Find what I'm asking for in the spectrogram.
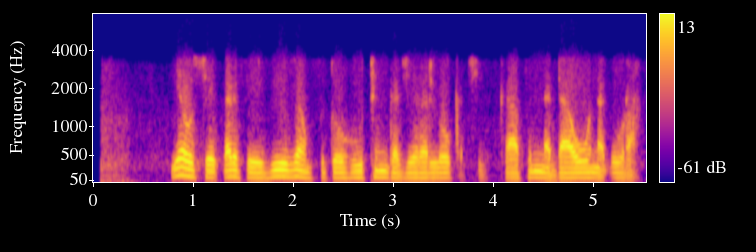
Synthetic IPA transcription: jɐ˦˨wseː˨kʼɐ˦ɽɸeː˨bɪ˦ju˦zɐ˦˨mɸɪ˦toː˦ɦuː˦tʊ˦ŋɡɐ˨d͡ʒeː˦ɽɐ˦nloː˦kɐ̥˨t͡ʃiː˦kʰaː˨ɸɪ˦nːa˨daː˦woː˦na˨ɗoː˦ɽa̰ː˨

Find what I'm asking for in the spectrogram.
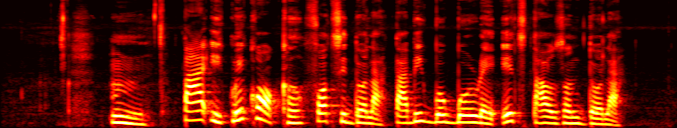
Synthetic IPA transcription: ta˧i˨k͡pĩ˨˦kɔ˦˨kã˧fɔ˦ti˦dɔ˧la˦˨ta˧bi˦ɡ͡bo˧ɡ͡bo˧ɾɛ˨ʔe˦tta˦wzã˧ndɔ˧la̰˨

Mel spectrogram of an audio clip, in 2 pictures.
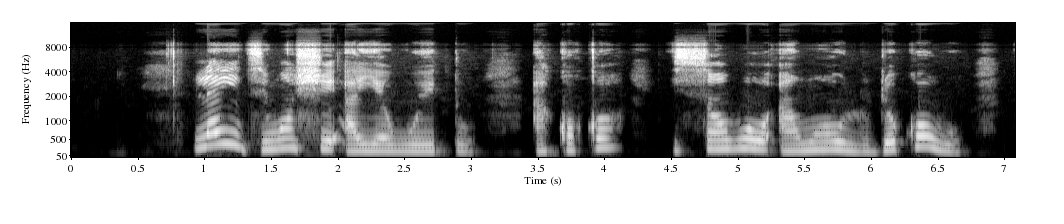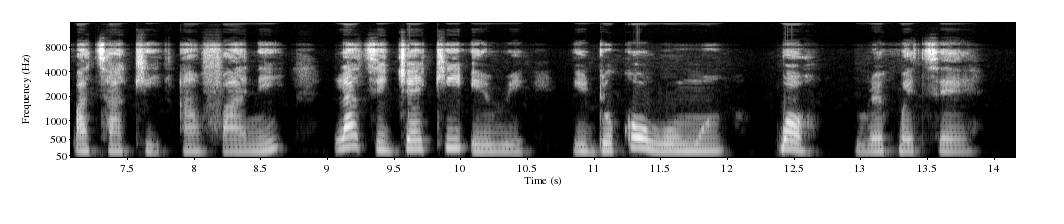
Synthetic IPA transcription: lɛ˦j̃ĩ˦˨ti˨˦w̃ɔ̃˦ʃe˧ʔa˨jɛ˨wo˨e˨to˨ | a˨kɔ˨˦kɔ˦ | i˨sã˧wo˦a˨w̃ɔ̃˧o˨lu˨do˨˦ko˦˨wo˨ | k͡pa˨tʰa˨kʰi˨a˨n̩˨fa˨nĩ˨˦ | la˦ti˧d͡ʒɛ˦kʰi˦ʔe˨ɾe˨ | i˨do˨˦ko˦˨wo˨˦w̃ɔ̃˧ | k͡pɔ˦˨ | ɾɛ˨˧˦k͡pɛ˧tʰɛ˧˦

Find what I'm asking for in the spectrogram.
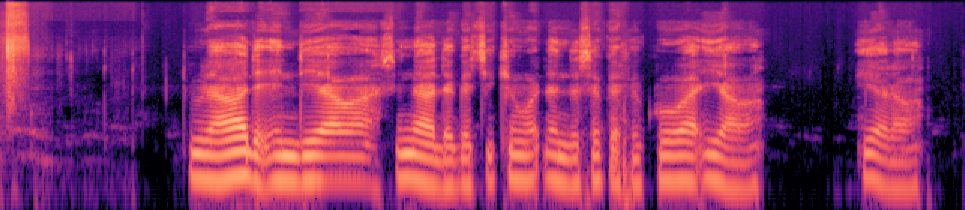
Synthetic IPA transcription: tuː˨ɽaː˨waː˦da˨ʔɪ˦ndɪ˦jaː˦waː˦sʊ˦naː˨dɐ˨ɡa˨t͡ʃɪ˦kʲɪ˦ŋwɐ˦ɗɐ˨nda˨sʊ˦ka˨ɸi˦kʰʷoː˦waː˦˨ | ʔɪ˦ja˨ɽa˦waː˦

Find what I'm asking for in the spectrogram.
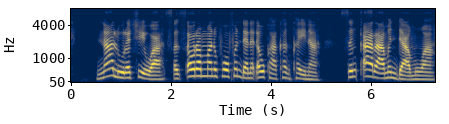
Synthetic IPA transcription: na˦luː˨ɽa˦t͡ʃeː˦˨waː˨sʼɐ˨sʼa˦wɽɐ˦mːɐ˦nʊ˦ɸoː˦ɸɪ˦nda˨na˦ɗa˦wka˨kɐ˦˨ŋka˦˨jnaː˨ | sʊ˦ŋkʼaː˦ɽa˨mɪ˦˨ndaː˨mʊ˦waː˦

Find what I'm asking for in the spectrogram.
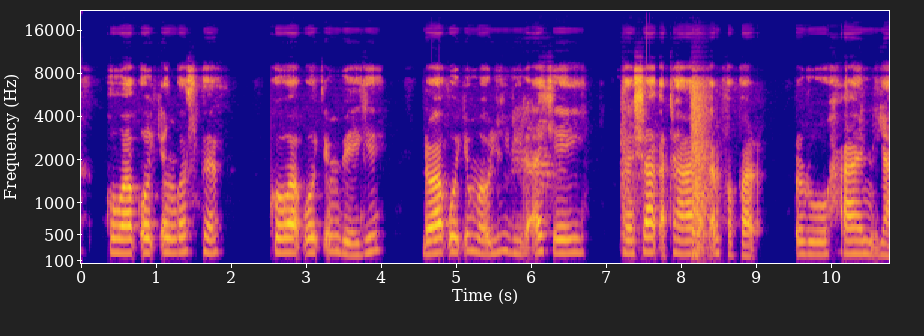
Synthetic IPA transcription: kʷoː˦waː˦kʷʼoː˦kʲʼɪ˦ŋɡɔ˦spɛ˦˨ɾ | kʰoː˦waː˦kʷʼoː˦kʲʼɪ̰˦mbeː˨ɡʲe˦ | da˨waː˦kʷʼoː˦kʲʼɪ˦mːa˨wliː˦biː˨da̰˨ʔa˦kʲeː˨ji˦ | dɐ˦nʃaː˦kʼa˨taː˦wa˦da̰˨kʼɐ̰˦ɾɸa˨ɸɐ̰˨ɾ | ɽuː˦ha˦nɪ̰˨ja˦

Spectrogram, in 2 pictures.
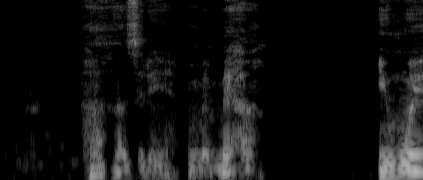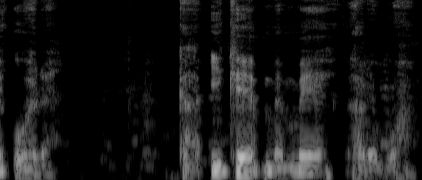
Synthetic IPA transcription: ha˦ɦa˨zɪ˨ɾɪ˨m̩˨me˨m̩˦me˦ɦa˦ | i˦ŋʷe˦o˨ɦe˨ɾe˨ | ka˨i˦kʰe˦m̩˨me˨m̩˦me˦ha˨ɾe˦ɡʷʊ˦ɦa˦

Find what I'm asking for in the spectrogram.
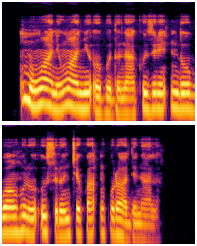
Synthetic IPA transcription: ʊ˦mʊ˨ŋʷaː˦˨ɲɪ˨ŋʷaː˦˨ɲɪ˨ʔo˨bo˨do˨na˨a˨ku˦zi˦ɾi˦n̩˦dʊ˦bʊ˦ɔ˦ɦʊ˦ɾo˨ʔu˦so˨ɾo˨n̩˦t͡ʃe˦kʷa˦ŋ̩˦kʷʊ˦ɾɔ˦˨dɪ˨na˨la˨

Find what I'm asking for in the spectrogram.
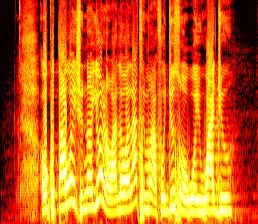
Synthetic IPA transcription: o˧˨kũ˨ta˧wo˦i˦˨ʃu˨˦nã˦joː˦˨ɾ̃ã˨wa˨˦lɔ˦wɔ˧la˦ti˧mɔ̃˧a˨fo˨˦d͡ʒu˦sũ˦ɔ˧wo˧i˨wa˦d͡ʒu˦

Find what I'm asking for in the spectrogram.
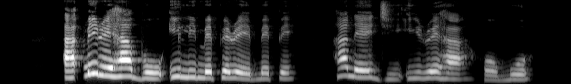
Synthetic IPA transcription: a˨k͡pɪ˦ɾi˦ɦa˦bʊ˨i˦li˦me˦pe˦ɾe˨e˨me˦pe˦ | ha˦ne˨˦d͡ʒi˨i˦ɾe˦ɦa˦hɔ˨ɡ͡bu˦o˦

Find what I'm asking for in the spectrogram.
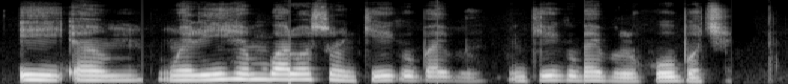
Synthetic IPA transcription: i˨m̩˨ŋʷe˨ɾi˦i˦ɦe˦m̩˦ɡ͡ba˦ɾɔ˦sɔ˦ŋ̩˨ka˦˨ | ŋ̩˨ke˦ɡu˨ba˦jbʊ˨lkʷʊ˦bɔ˨t͡ʃe̥˨

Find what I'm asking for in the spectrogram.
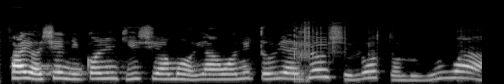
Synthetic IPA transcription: fa˦jɔ˧˨ʃe˦˨nĩ˧kã˦nĩ˦ki˨˦ʃe˧ɔ˧mɔ̃˧˨ja˨˧˨w̃ɔ̃˧nĩ˦to˧ɾi˦ɛ˧be˦o˦˨ʃo˨lu˨˦ɔ˦˨tɔ˨lo˨nĩ˨˦wa˦˨

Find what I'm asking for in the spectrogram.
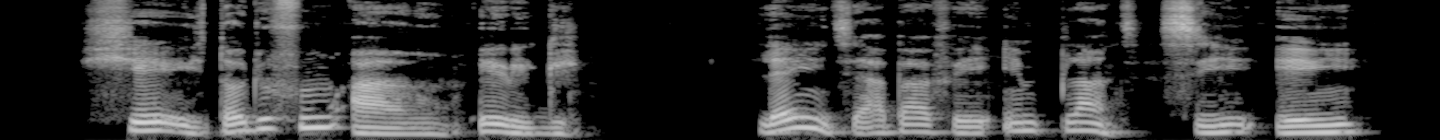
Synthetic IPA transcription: ʃe˧i˨tɔ˨˦d͡ʒu˦fũ˦a˨ɾ̃ɔ̃˨e˧ɾe˨ɡi˨ | lɛ˨˦j̃ĩ˦˨ti˨˦a˧ba˦fe˧ĩ˦plã˦˨t | si˨˦e˧ɾ̃ĩ˦

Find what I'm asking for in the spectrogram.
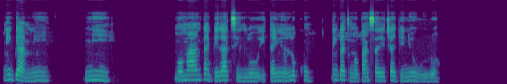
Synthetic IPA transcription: nĩ˦ɡ͡ba˦˨mĩ˨˦ | mĩ˦ | mo˧mãː˦˧n̩˦ɡ͡ba˦˨ɡ͡be˨˦la˦ti˧lo˧ḭ˨ta˨˦j̃ĩ˧o˧lo˦kũ˦˨ | nĩ˦ɡ͡ba˦˨ti˨˦mo˧ba˦n̩˦sa˦ɾe˧d͡ʒa˦˨de˧˦nĩ˦o˦˨wu˨˦ɾɔ˦˨

